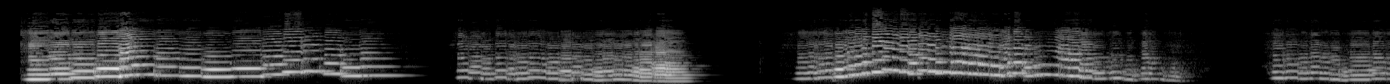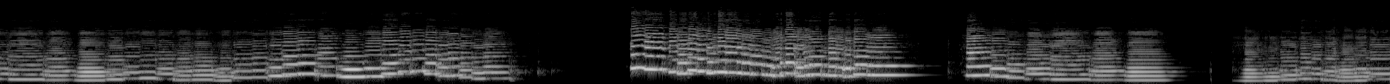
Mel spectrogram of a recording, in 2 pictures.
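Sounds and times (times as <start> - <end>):
alto saxophone: 0.1 - 19.5, 20.2 - 27.7.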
